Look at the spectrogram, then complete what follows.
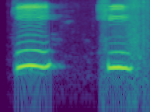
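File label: "si1ji1", Mandarin Chinese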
